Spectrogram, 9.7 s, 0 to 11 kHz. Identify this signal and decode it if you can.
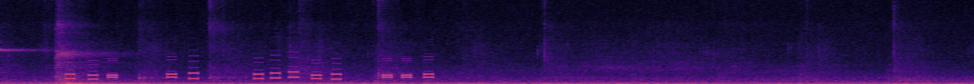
DTMF, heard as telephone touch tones, dialled by hand, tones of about 90 ms, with the noise inside a lift. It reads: 51* 06 59D42 **0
